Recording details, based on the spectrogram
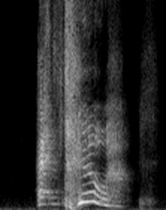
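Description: A single forceful sneeze with a sharp intake then explosive voiced burst, followed by a soft exhale; an ordinary sneeze.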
